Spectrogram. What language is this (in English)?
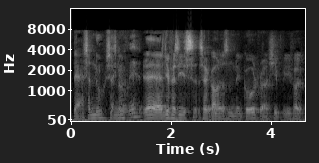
Danish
